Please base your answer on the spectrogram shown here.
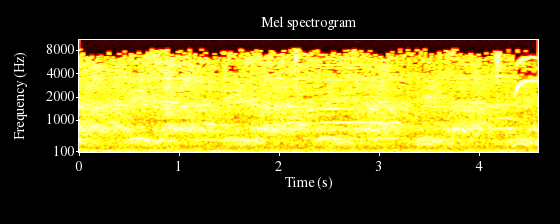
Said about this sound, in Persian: تصاویری هم از درگیری نیروهای امنیتی و پلیس با معترضان در اطراف باغ سپهسالار منتشر شده که فریاد بیشرف بیشرف از سوی معترضان شنیده می شود.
